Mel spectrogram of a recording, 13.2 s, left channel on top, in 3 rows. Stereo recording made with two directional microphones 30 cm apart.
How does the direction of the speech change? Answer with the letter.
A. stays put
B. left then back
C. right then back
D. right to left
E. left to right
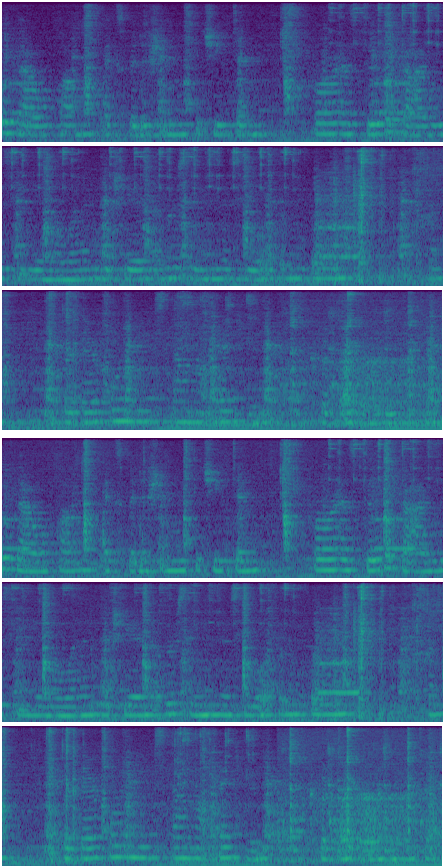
A.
